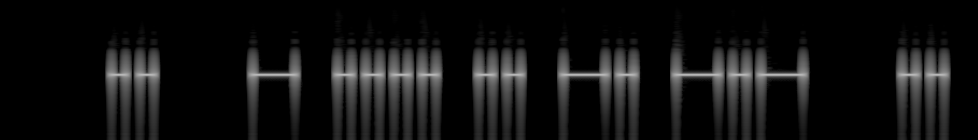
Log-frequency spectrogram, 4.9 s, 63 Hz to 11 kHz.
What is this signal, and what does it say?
Morse code, heard as a keyed tone, about 17 wpm, 700 Hz. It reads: I THINK I
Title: Sets of 3 Words 17wpm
